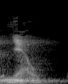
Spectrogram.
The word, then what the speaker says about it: nhạo: văn ngã danh tự hoan hỷ tính nhạo cái chữ này đọc khác đi Không đọc là Đọc là nhạo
